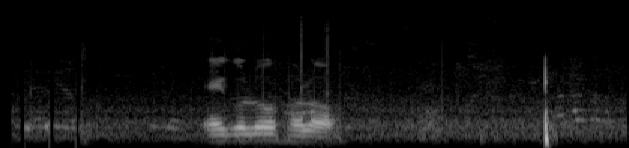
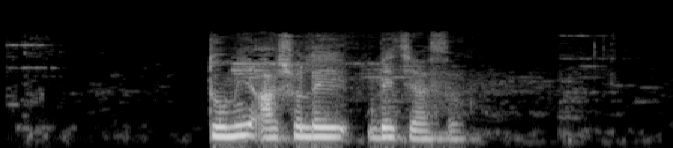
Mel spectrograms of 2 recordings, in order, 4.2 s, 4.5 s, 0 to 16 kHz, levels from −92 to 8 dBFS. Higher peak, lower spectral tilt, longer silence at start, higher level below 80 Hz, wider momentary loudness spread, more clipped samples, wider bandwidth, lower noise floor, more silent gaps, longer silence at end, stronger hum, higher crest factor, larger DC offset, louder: second, -10 dBFS vs -2 dBFS; first, -8.5 dB/octave vs -7 dB/octave; second, 0.15 s vs 1.4 s; second, -70 dBFS vs -60 dBFS; first, 22 LU vs 16 LU; neither; first, 8.8 kHz vs 7.4 kHz; second, -65 dBFS vs -77 dBFS; neither; second, 0.2 s vs 1.4 s; neither; first, 28 dB vs 18 dB; neither; second, -36 LUFS vs -16 LUFS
